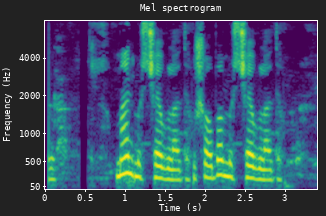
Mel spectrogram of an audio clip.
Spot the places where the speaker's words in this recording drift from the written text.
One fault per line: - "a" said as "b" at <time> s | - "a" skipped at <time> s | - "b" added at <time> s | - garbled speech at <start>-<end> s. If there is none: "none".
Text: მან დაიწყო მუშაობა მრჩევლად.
- "დაიწყო" said as "მრჩევლად" at 1.2 s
